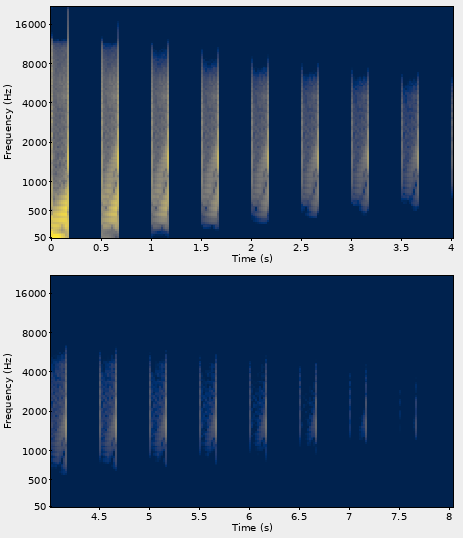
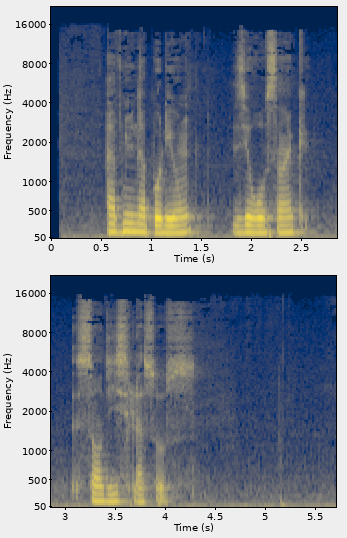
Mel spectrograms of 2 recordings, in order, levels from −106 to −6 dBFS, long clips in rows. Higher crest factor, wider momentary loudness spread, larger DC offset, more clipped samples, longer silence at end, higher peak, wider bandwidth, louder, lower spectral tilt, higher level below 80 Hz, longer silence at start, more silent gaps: first, 26 dB vs 20 dB; first, 26 LU vs 15 LU; neither; neither; first, 6.9 s vs 0.55 s; first, 0 dBFS vs -4 dBFS; second, 10.5 kHz vs 14.5 kHz; second, -25 LUFS vs -21 LUFS; about the same, -7 dB/octave vs -6.5 dB/octave; first, -30 dBFS vs -48 dBFS; second, 0 s vs 0.55 s; first, 0.16-0.50 s, 0.66-1.00 s vs none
